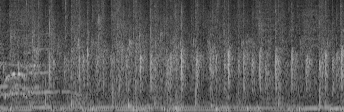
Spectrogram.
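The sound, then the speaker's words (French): A studio audience at an evening talk show applauds and cheers to welcome a guest author. Dense, rhythmic clapping holds at a steady loudness for the whole stretch. “Effectivement, la foule est en délire.”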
